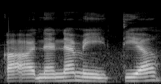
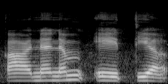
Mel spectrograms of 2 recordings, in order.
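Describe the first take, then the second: First: The two words merge into one. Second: The two words are said separately.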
